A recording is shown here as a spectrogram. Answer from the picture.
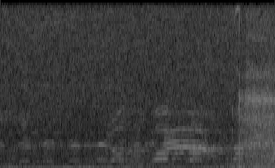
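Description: Faint, distant voices of footballers calling out on the pitch during a stoppage, over a low steady hum.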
